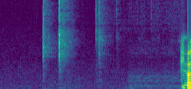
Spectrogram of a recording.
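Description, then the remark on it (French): Three quick, crisp scissor snips, sharp and high-pitched with short gaps between them, followed by a louder, fuller rustling cut at the very end. “Ah, oui, je suis en train de couper.”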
